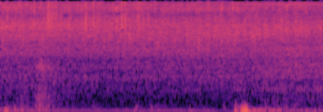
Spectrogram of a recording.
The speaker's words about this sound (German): Frag mich gerade, ob man wohl das Brutzeln hört, aber das wird wahrscheinlich wieder rausgefiltert werden. Na, wenn wir beide ruhig sind und du ein bisschen näher rangehst.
